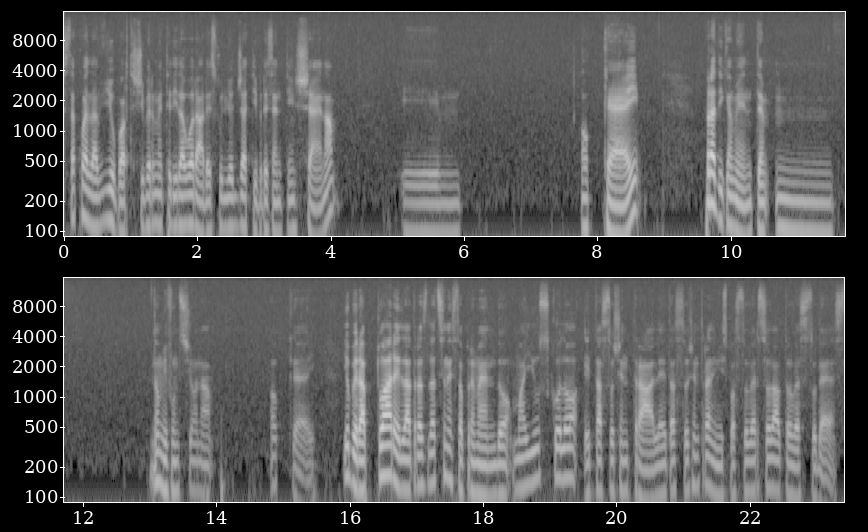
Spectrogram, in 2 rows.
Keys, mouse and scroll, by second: 1.6-4.8 middle drag, 5.8-7.5 middle drag, 7.9-9.1 scroll down 1, 9.1-11.0 middle drag, 11.5-13.2 drag, 14.4-16.0 middle drag, 19.8-21.4 middle drag.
